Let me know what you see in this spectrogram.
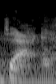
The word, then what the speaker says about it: Jacques: It's actually spelled like the French way, Jacques. But we're in America, so we say Jack.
